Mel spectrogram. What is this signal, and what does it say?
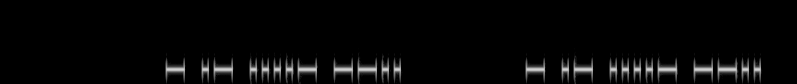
Morse code, heard as a keyed tone, about 21 wpm, 700 Hz. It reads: TA4Z TA4Z
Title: DXCC-100 Call Signs - 4 Characters - Repeated 2x - 20wpm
